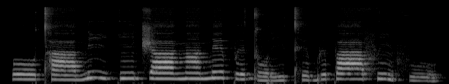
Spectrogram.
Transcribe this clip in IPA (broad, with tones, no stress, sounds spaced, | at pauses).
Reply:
oː˨ tʰ aː˨ n iː˦˨ k ĩ˦ t͡ʃ aː˦ ŋ ã˦ n e˦ p ɪ˨˦ d o˨ ɾ i˨ tʰ ɪ˨ b ɪ˦ p aː˦ f ĩ˦˨ f u˨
